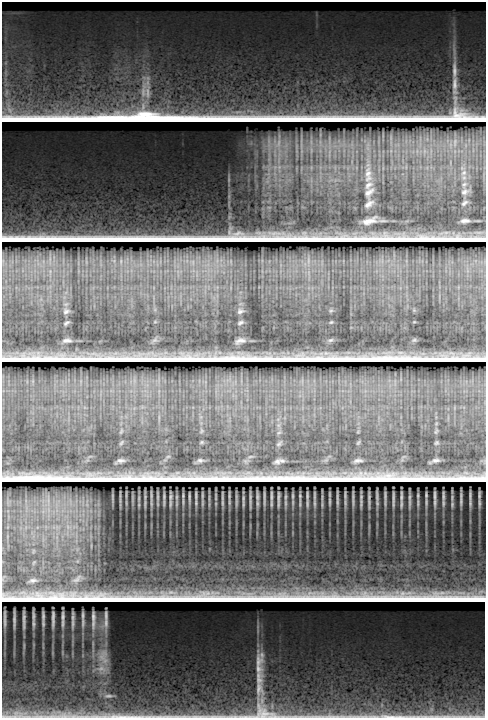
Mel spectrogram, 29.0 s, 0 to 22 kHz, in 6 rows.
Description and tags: Foley Bike 2
a bicycle i recorded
